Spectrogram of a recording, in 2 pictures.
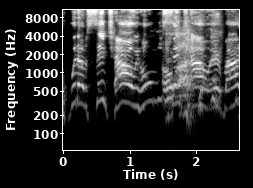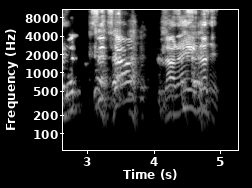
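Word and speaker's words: xin chào: When you say sin chow, that shit wrong. Yeah. Wrong. I said it wrong. You said it wrong. Say sin chow. Sin chow.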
